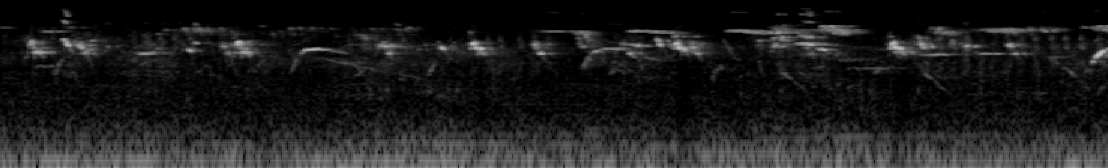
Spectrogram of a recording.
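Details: Huge winter flock of common starlings in India, migrants back for the season: continuous overlapping squeaks, clicks and rising whistles from many birds, busy and unbroken, over a faint low hum.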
